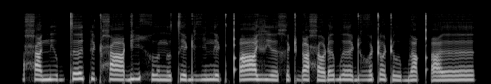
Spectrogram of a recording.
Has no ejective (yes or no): no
